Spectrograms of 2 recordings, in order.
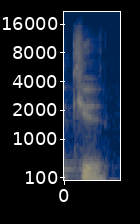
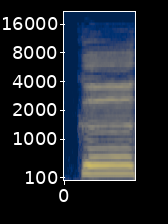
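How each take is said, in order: First: It is said with the French sound. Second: It is said with the Chinese sound. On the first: The speaker calls it wrong. "c'est pas" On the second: The speaker calls it right. "Ça, c'est en chinois"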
